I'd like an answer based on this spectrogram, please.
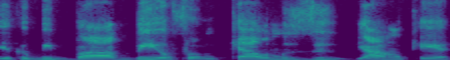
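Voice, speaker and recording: A normal speaking voice from a woman, fairly high in pitch, with lively intonation and a fairly slow pace. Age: 60s. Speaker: podcast co-host. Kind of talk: casual chat.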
